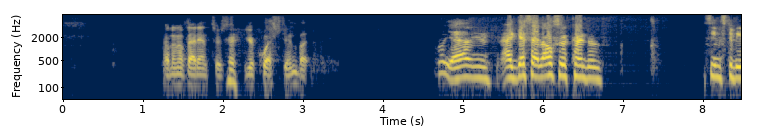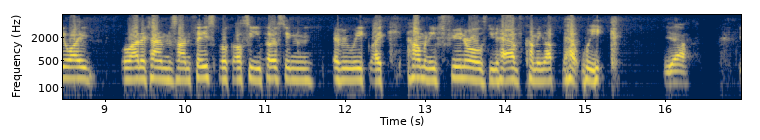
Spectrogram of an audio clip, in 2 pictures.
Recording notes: This week we get my first phone interview.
